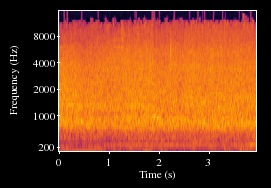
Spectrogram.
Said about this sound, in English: Boy, did that stadium finally get something to cheer about as Volpe hit that grand slam and the Yankees crowd loses their mind.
